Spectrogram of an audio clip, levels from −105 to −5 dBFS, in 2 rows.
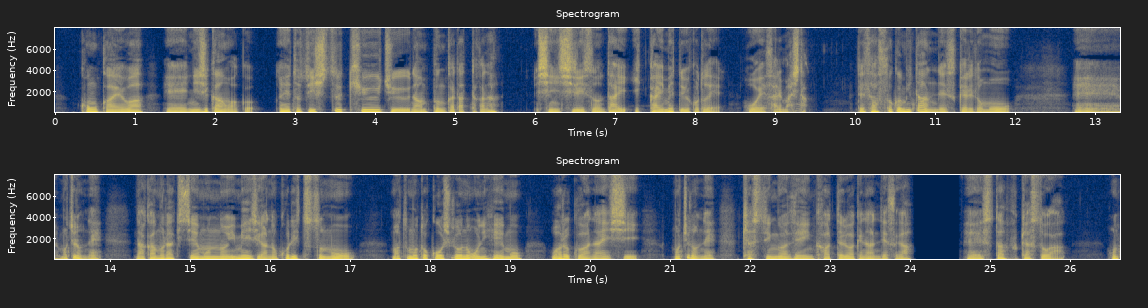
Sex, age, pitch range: male, 40-59, 95-135 Hz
